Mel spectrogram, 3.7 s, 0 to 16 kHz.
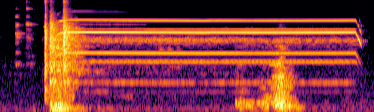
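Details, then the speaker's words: Hero BS6 bike with no-start fault: after repairing a cut fuel pump wire and plugging the pump socket back in, key-on gives a click then a steady high electric hum for about three seconds that stops cleanly; pump now primes normally, previously did not. "இப்போ பைக்கில் நம்ம அந்த சாக்கெட்டை fuel பம்போட சாக்கெட்டை சொருவிட்டு சாவி on பண்ணலாம். Pump ஓடுற sound கேட்குது."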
